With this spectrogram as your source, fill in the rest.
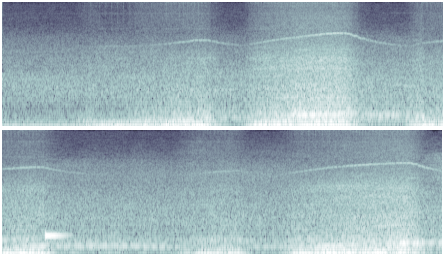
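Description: A truck engine revs up and down in loud surges.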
